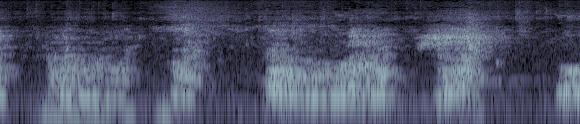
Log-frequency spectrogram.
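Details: Labrador Retriever named Lebu, out enjoying the rain, gives harsh, broad barks in four bursts roughly one second apart.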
